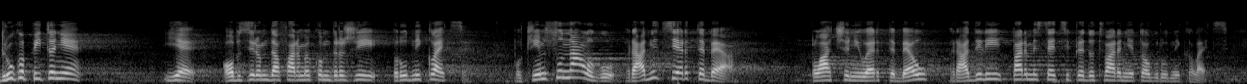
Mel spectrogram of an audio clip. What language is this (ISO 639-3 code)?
srp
